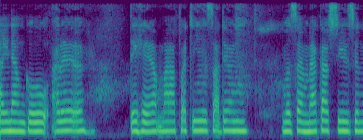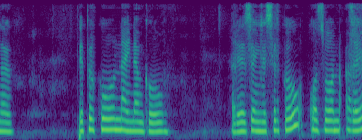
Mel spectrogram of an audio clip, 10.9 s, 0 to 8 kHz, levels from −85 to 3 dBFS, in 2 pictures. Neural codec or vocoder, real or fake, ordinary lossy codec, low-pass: codec, 16 kHz, 1.1 kbps, Voila-Tokenizer; fake; none; 7.2 kHz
